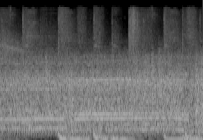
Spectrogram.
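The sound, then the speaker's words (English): A rally car driven by David Higgins and Craig Drew races flat out on a stage early in the event, its engine roaring loudly and steadily with rapid low thumps from gravel and suspension, and a thin high whine running through the noise. “As David and Craig take to the stages, their goal is to set an early pace.”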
